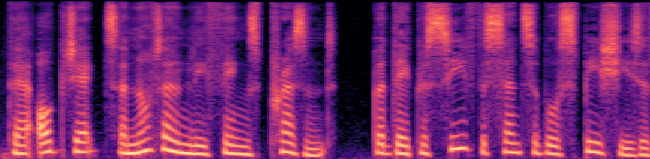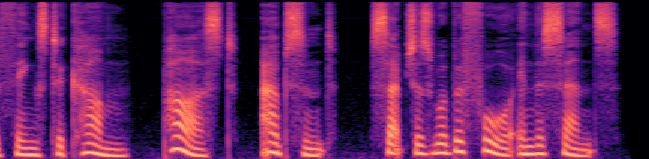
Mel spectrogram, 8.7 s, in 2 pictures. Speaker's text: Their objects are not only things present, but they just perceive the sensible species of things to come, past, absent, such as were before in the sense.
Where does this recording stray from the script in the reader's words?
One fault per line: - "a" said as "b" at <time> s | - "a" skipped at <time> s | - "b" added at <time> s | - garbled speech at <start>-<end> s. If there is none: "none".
- "just" skipped at 2.7 s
